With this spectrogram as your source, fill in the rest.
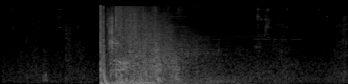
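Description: An explosion booms and its rumble fades.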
